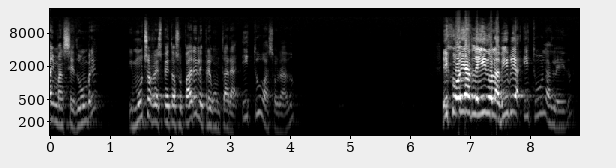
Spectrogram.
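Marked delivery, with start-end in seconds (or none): 3.2-4.1 quiet reply. Acted. Son answers father back quietly. 6.5-7.8 questioning father. Acted. Preacher voices questioning father. 7.9-8.7 quiet reply. Acted. Son answers father back quietly.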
